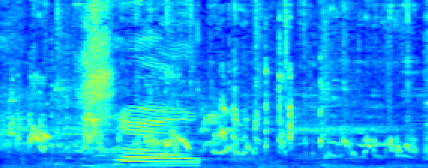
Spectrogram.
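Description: A pet budgie gives a loud rising squawk and a few chirps, with a brief word spoken just before.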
